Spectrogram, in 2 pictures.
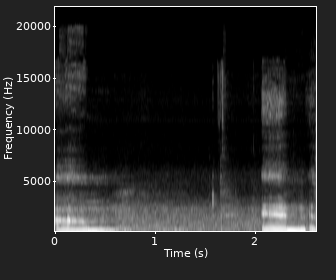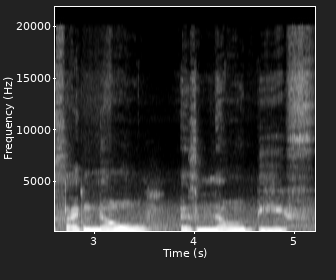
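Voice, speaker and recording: A man speaks very slowly in a fairly low pitch, his intonation monotone and flat, with long, frequent pauses. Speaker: singer and content creator. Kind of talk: casual vlog monologue. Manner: casual with many fillers.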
